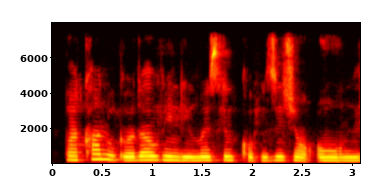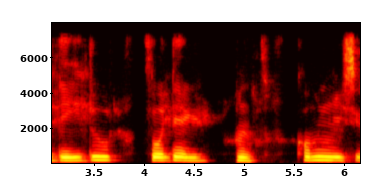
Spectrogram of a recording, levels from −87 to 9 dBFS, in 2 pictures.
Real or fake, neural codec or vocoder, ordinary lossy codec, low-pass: fake; autoencoder, 22.05 kHz, a latent of 192 numbers a frame, VITS, trained on one speaker; none; 7.2 kHz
